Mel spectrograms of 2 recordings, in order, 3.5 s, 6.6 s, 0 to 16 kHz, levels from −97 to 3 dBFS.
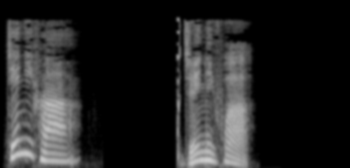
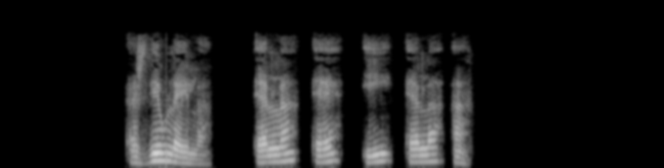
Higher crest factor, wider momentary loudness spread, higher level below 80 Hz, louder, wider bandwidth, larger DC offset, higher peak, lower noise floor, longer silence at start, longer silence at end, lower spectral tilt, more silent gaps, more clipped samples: about the same, 18 dB vs 20 dB; about the same, 12 LU vs 13 LU; first, -58 dBFS vs -66 dBFS; first, -23 LUFS vs -26 LUFS; first, 11 kHz vs 7.4 kHz; neither; about the same, -6 dBFS vs -8 dBFS; about the same, under -90 dBFS vs under -90 dBFS; second, 0.1 s vs 1.3 s; second, 1.05 s vs 1.95 s; second, -5 dB/octave vs -6.5 dB/octave; second, 1.02-1.76 s vs 2.16-2.53 s, 3.01-3.11 s, 3.44-3.62 s, 3.94-4.04 s, 4.45-4.50 s; neither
